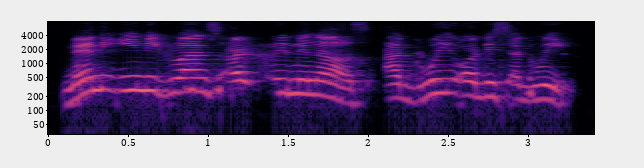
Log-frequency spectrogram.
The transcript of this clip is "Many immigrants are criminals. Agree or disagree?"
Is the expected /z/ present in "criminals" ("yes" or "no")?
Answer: no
